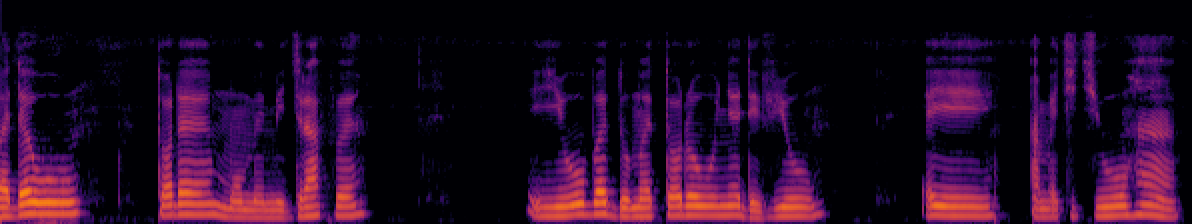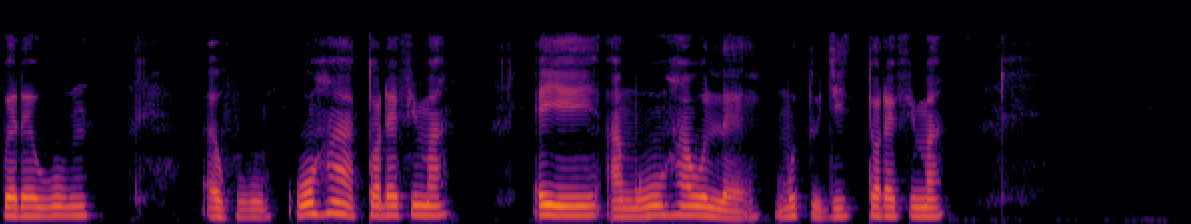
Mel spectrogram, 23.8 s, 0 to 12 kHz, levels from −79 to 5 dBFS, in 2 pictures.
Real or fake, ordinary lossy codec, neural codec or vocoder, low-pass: real; Opus, 24 kbps; none; 7.2 kHz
